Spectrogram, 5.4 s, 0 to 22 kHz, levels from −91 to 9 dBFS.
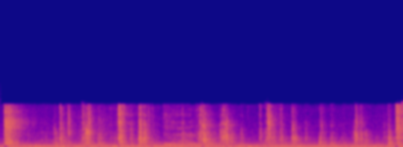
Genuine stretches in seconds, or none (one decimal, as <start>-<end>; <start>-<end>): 0.0-4.0; 4.6-5.4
